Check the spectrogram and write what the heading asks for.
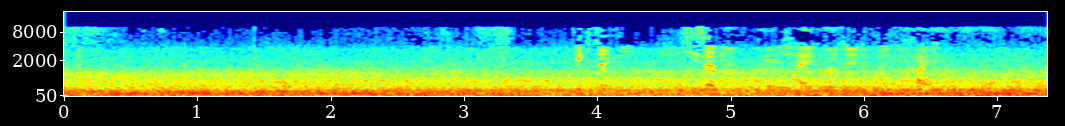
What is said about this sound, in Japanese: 重く走ってるから結構車の音入ったよね。 窓とか開いてないですかね。 開いてないよね。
